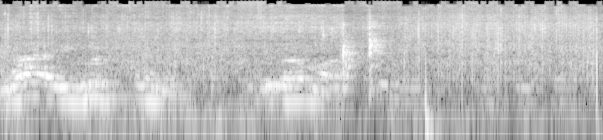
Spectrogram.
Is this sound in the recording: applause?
no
